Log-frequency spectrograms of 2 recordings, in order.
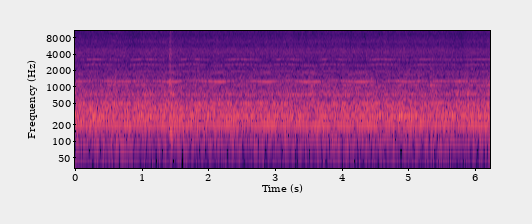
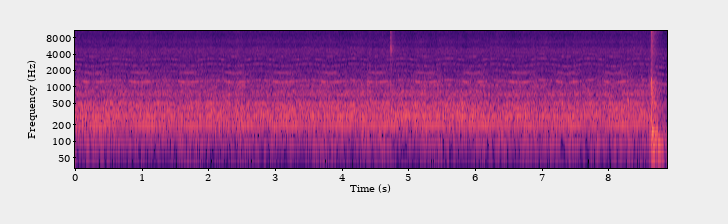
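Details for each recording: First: Hoover A3060 Electronic 1100 washing machine on Minimum Iron 50ºC with Bio Prewash and slow spin, after redistribution, during spin: steady motor hum with constant tone, no thumping or banging; drum spins smooth and balanced, a normal spin. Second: Hoover A3060 Electronic 1100 washing machine on Minimum Iron 50ºC with Bio Prewash, going into spin; steady motor whir with a slowly wavering tone as the spin builds, load sounds unbalanced in the drum, suspected not confirmed.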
